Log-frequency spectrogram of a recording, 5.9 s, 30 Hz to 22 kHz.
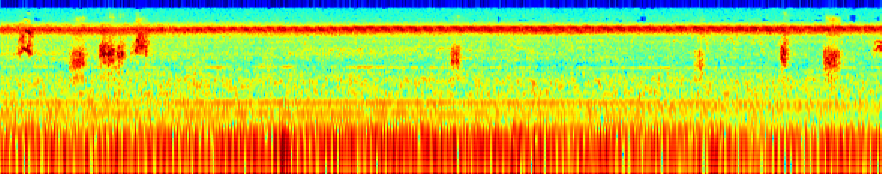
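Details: Clamorous reed warbler singing in Bengaluru during March 2021: scattered brief scratchy notes, a quick cluster at first, then isolated notes spaced a couple of seconds apart, with constant high-pitched insect buzzing and low background hum.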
